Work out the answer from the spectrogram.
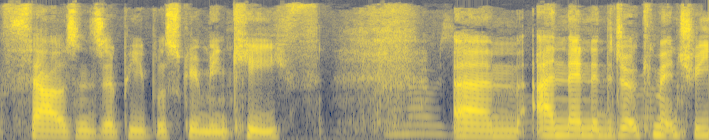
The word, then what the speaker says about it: Kit: It just sounds like thousands of people screaming Keith. And then in the documentary, you hear it. You hear all the fans screaming Keith. Yeah. Well, because K-I-T, I think in Spanish would be pronounced Keith.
